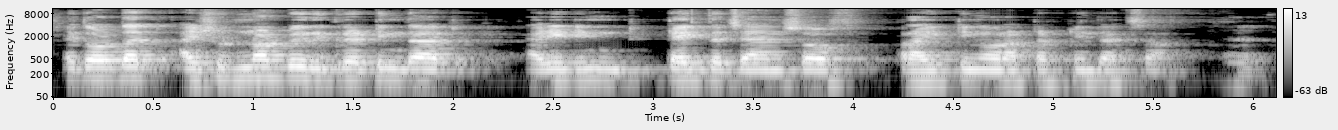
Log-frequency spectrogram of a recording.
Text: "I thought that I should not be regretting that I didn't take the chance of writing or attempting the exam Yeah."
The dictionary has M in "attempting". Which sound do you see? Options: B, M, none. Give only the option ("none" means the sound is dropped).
none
